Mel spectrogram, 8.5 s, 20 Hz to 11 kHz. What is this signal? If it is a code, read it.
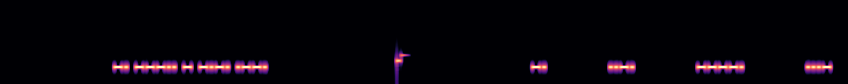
Morse code, heard as a keyed tone, about 44 wpm, spaced as for 21 wpm, 700 Hz. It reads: N8TCP NF9V
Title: USA Call Signs - 8x Character Spacing - 45wpm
